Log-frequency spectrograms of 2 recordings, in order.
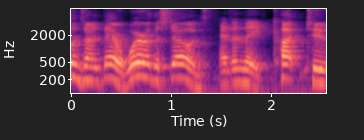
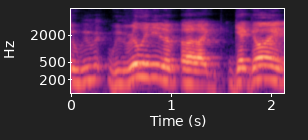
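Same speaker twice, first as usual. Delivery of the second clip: normal talking voice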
